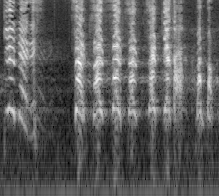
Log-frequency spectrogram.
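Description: An actress playing a bossy, boastful hen in an audio storybook, scolding and squawking. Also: female voice, extremely high pitch, a little slow. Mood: hostile. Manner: scolding, stuttering clucks when indignant. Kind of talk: audio storybook character acting. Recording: very noisy vintage storybook recording.

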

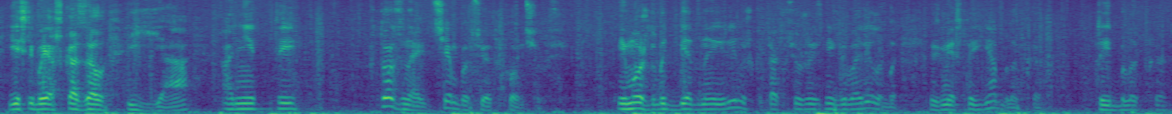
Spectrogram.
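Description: Male actor as exasperated tutor-narrator for a vintage children's radio play; lively, theatrical, animated pitch, noisy vinyl sound. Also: lightly acted. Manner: expressive, emphatic, fussily exasperated. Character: exasperated adult tutor of a little girl, narrating. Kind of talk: theatrical children's storytelling, Soviet audio play. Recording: noisy 1970s flexi-disc record.

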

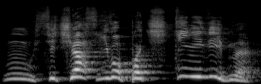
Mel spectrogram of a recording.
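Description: An actor playing a young fiancé in a radio play, deferential, polite and eager to please. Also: male voice, very high-pitched, big pitch swings, unhurried, fairly bright tone, full character voice. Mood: excited. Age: young adult.

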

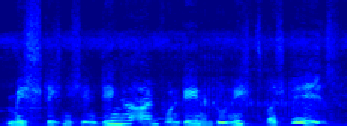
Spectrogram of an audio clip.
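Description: A woman's voice: fairly high pitch, lightly acted. A woman playing a haughty, scolding vampire aunt in a German children's audio play, with stern, theatrical delivery. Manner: theatrical, stern, drawn-out pronouncements. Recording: music behind the voice.

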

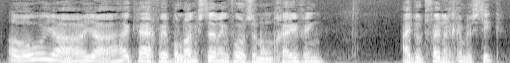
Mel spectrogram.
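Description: Husky, coaxing prison warder. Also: male voice, fairly high pitch, expressive, normal speed. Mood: reassuring. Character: patient, coaxing, fatherly male prison warder. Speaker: actor in a radio drama.

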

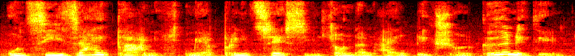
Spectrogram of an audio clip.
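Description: An actor in a radio drama playing a storyteller who patiently tells a child a princess fairy tale, expressive and explanatory. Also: mid-range voice, normal speed, vocal fry, full character voice. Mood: patient storytelling. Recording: noticeable background noise.

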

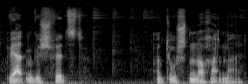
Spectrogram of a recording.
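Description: A man's voice: a bass voice, steady tone, brisk, creaky, breathy edge, dry recording, full character voice. An actor playing a subdued, awkward male journalist who narrates a radio play in an understated, detached way. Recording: music behind the voice.

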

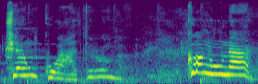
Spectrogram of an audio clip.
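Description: Lonely melancholy man, high-voiced stage monologue. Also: sing-song, exaggerated voice. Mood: excited, indignant. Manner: slow, halting phrases with pauses. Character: lonely melancholy jobless man, dreamy and lost. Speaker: stage actress. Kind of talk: theatrical monologue. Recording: music behind the voice.

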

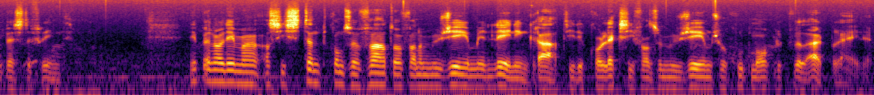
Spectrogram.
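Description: An actor in a radio drama playing a shrewd, suave museum curator, measured and condescending. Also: male voice, deep voice, a little hiss or hum. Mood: smooth, warning. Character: shrewd, suave Russian male museum curator, quietly threatening.

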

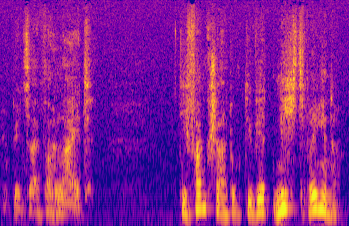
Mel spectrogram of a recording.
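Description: A man's voice: medium pitch, expressive, moderate pace, gravelly, a crowd in the background. An actor playing a grumbling, agitated, resentful man in a radio crime drama. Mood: fed up, nervous. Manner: grumbly, indignant. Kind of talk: German radio drama acting.

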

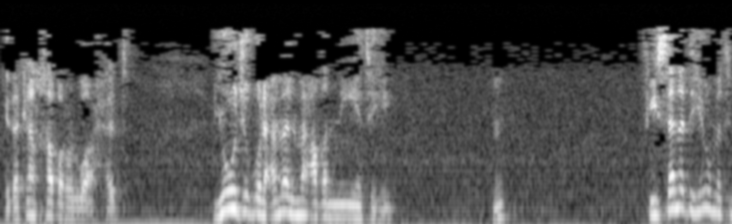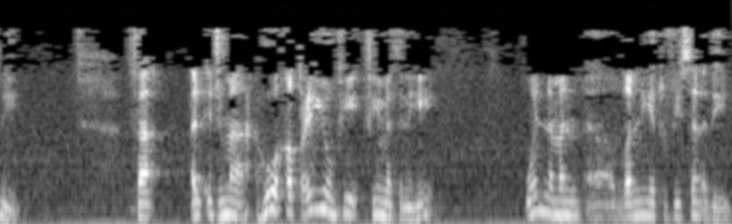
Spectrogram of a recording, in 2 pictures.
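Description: A man's voice: a little high, lively intonation, moderate pace, pauses often, darkish tone. Guy teaching a fiqh text to students, keeps repeating himself and asking the room, dull muffled audio with a bit of hiss. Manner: repeats key phrases, poses questions to students. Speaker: sheikh teaching Islamic jurisprudence. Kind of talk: classroom lecture explaining a text.

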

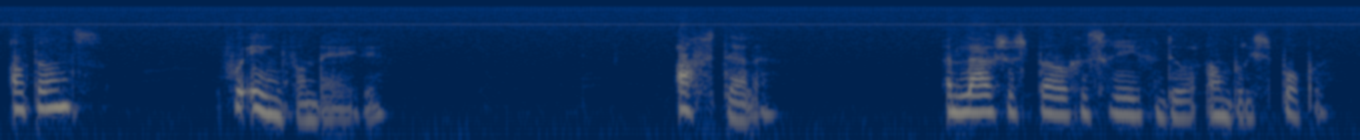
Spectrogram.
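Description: A woman narrating a scripted radio thriller in a measured, ominous manner. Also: mid-range voice, creaky, warm tone, slightly rough, no room sound, rough recording. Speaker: announcer narrator.

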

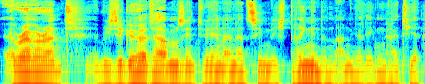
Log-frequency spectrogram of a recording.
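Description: An actor playing a brisk, courteous, intense gentleman detective in a German radio play. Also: medium pitch, lightly acted. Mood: courteous, probing. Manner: courteous, urgent, incisive.

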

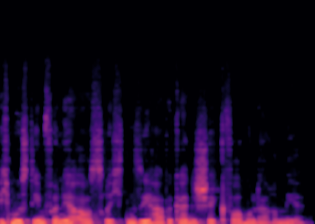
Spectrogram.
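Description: Radio drama: composed housekeeper witness, plain-spoken woman, raspy with vocal fry. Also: low-pitched, very animated, normal speed, darkish tone, exaggerated voice. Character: matter-of-fact female household employee with a weak heart.

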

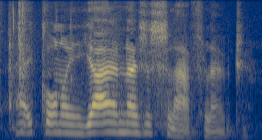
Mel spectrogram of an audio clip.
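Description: A man's voice: high voice, sing-song, slow, noisy background, full character voice. An actor in a radio drama playing a fussing, gossipy older man with a fretful, insinuating manner. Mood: fussing, cautioning.

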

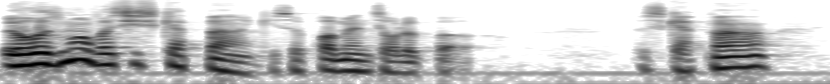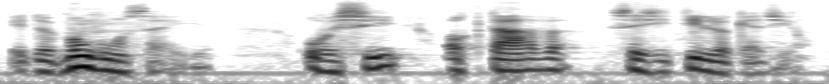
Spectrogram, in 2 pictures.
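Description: A man narrates a scripted introduction to a stage comedy as a storyteller. His voice sits at a medium pitch and has a husky grain. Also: a little slow.

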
